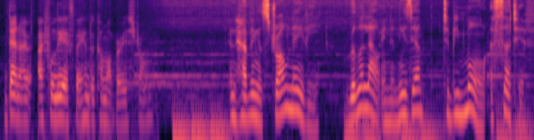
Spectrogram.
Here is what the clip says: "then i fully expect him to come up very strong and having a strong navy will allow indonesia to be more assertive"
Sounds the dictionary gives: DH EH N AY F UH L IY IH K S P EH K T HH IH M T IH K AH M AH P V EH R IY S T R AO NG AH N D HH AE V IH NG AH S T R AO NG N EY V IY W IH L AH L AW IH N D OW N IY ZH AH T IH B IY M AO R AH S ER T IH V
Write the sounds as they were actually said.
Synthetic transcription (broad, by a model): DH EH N AY F UH L IY IH K S P EH K T HH IH M T IH K AH M AH P V EH R IY S T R AO NG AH N HH AE V IH NG AH S T R AO NG N EY V IY W IH L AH L AW IH N D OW N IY Z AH T IH B IY M AO R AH S ER T IH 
